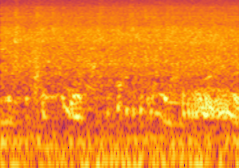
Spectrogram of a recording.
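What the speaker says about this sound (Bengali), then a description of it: "এক পেয়ার গলার লাল কবুতর" A pair of red-necked pigeons at a shop coo in soft, repeated throaty rolls close by, against a steady background murmur of room noise.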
